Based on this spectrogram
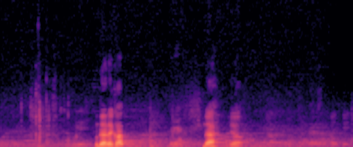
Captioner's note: background Chatter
